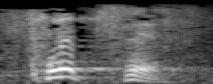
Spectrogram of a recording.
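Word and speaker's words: thlipsis: The Greek word for tribulation is one hard to pronounce. It's phlipsis. Got to watch your dentures when you pronounce that. Phlipsis.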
